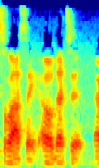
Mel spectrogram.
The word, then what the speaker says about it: Selassie: you said yes Allah say it is Selassie oh that's it all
